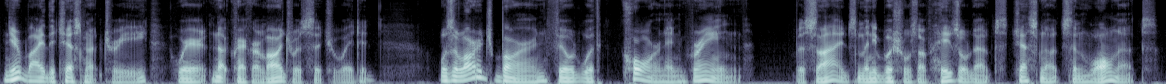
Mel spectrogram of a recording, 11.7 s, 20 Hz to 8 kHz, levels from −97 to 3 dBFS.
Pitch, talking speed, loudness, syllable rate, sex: 90 Hz, 145 wpm, -21 LUFS, 4.5 syllables/s, male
